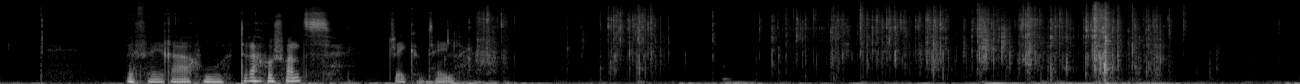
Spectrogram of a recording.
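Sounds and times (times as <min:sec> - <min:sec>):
foil wrapper crinkling: 0:04.4 - 0:06.9, 0:07.5 - 0:13.0.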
